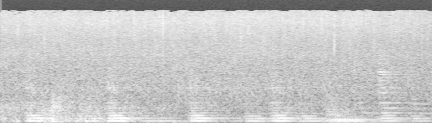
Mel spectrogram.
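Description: Rain and thunderstorm sound effect under a dark music bed, with a low bass pulsing about every two-thirds of a second.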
